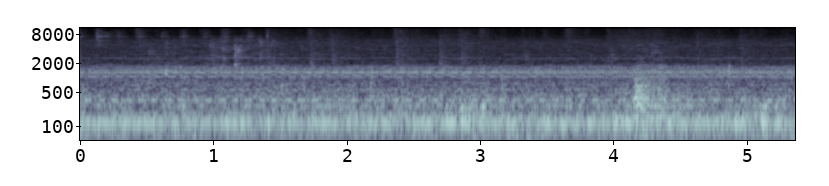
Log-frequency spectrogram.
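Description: Soup bubbles and simmers in a pot.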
